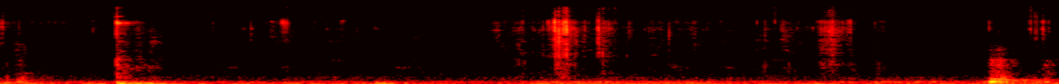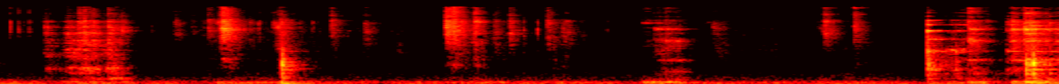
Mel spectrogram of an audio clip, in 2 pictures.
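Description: Banana-leaf wrapper of a lontong rice cake tearing and rustling as it is peeled off with a knife, in scattered short strokes, with the knife cutting pieces of the rice cake near the end.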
